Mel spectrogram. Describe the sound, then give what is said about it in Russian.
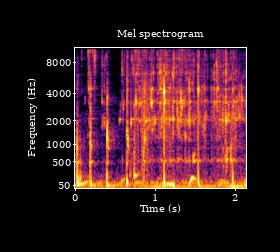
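Liquid being poured into a cup, heard as a rapid run of splashy drips and trickles with bright, glassy clinks, steady for a couple of seconds with no voices. “Пока ты наливаешь, я тебе скажу”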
